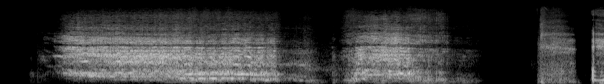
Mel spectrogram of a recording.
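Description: A horse neighs loudly in a long, wavering whinny, followed by a second shorter neigh and a brief final snort-like burst. No one speaks.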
